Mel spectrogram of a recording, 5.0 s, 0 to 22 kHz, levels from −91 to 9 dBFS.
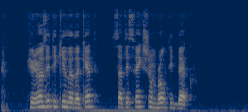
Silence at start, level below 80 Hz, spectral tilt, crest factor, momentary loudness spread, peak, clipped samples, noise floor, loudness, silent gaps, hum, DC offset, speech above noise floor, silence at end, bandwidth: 0.05 s; -60 dBFS; -4.5 dB/octave; 18 dB; 6 LU; -22 dBFS; under 0.1%; -75 dBFS; -38 LUFS; none; none; under 0.1%; 37 dB; 1.2 s; 16 kHz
